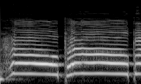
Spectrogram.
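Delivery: high, loud cry for help; calling for help. Acted. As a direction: call out urgently in a high voice. Boy calls policeman in emergency.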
